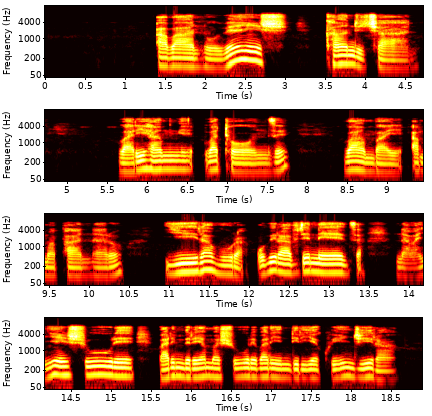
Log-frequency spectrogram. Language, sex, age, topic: Rundi, female, 25-35, education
